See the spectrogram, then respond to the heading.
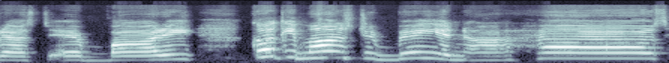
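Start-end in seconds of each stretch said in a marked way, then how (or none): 1.7-4.4 excited shout-out. Real, not acted. Livestream host hypes a viewer's arrival.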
